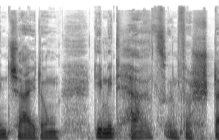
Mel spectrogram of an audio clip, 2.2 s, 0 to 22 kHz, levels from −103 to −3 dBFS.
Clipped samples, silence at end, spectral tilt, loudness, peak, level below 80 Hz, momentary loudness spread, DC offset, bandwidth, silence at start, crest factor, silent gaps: under 0.1%; 0 s; -5.5 dB/octave; -23 LUFS; -4 dBFS; -40 dBFS; 9 LU; under 0.1%; 18 kHz; 0 s; 18 dB; none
